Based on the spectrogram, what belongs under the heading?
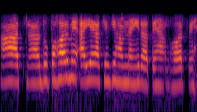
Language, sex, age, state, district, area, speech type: Hindi, female, 18-30, Uttar Pradesh, Chandauli, rural, conversation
